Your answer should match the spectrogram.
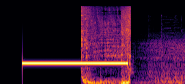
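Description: A single steady electronic beep tone, held for about a second and a half. Over its last half second a loud rush of noise comes in, then the beep cuts off and quieter noise carries on.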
